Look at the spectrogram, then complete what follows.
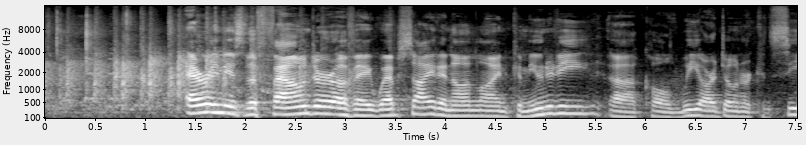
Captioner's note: audience cheers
